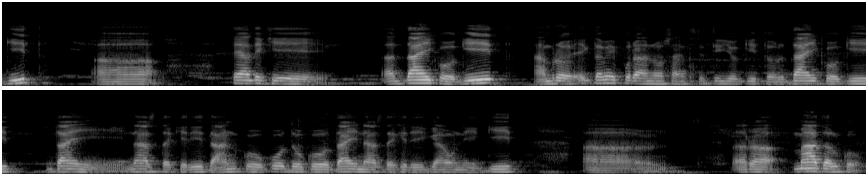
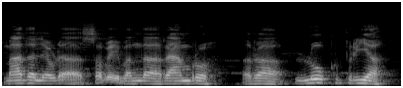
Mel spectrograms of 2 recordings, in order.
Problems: constant background noise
